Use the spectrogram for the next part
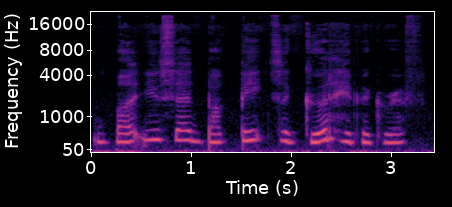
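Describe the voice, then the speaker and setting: Woman playing a mellow, casual teenage schoolboy. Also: mid-range voice, steady tone, slow, dry recording. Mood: concerned. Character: plain-spoken teenage schoolboy, loyal, casual friend. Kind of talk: audio drama acting.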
